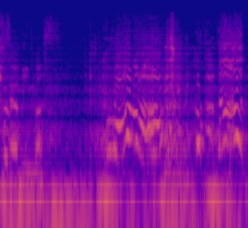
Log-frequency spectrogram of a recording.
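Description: A voice from the anime's soundtrack speaking quietly, its pitch rising and falling, over a steady low hum.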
